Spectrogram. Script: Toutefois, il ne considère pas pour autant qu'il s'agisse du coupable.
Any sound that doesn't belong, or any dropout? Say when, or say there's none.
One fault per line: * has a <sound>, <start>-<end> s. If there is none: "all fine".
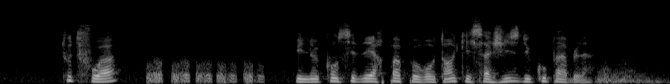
* has a laugh, 1.5-2.7 s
